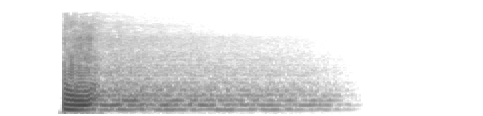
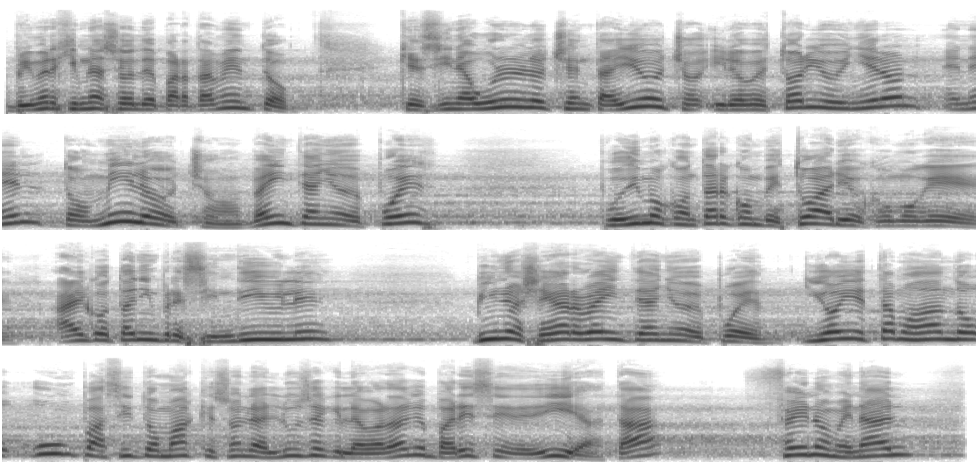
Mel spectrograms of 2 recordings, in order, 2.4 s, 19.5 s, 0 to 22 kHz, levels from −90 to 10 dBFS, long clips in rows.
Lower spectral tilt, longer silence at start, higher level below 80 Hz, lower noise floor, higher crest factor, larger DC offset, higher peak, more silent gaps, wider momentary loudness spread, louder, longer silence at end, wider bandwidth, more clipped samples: about the same, -6 dB/octave vs -5 dB/octave; first, 0.3 s vs 0 s; second, -66 dBFS vs -60 dBFS; first, -47 dBFS vs -41 dBFS; first, 22 dB vs 14 dB; neither; second, -8 dBFS vs -4 dBFS; neither; first, 23 LU vs 7 LU; second, -27 LUFS vs -19 LUFS; first, 0.75 s vs 0.05 s; first, 15 kHz vs 12 kHz; neither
